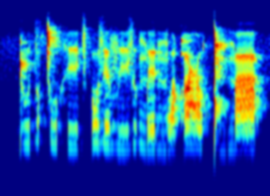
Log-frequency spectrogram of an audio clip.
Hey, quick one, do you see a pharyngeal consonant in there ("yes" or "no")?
yes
